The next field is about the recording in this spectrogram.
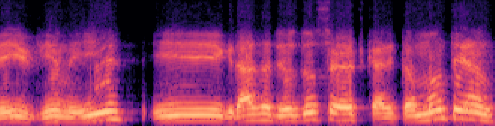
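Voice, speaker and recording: A man with a plain, everyday voice talks at a fairly quick pace. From interior of São Paulo state, Brazil. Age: 20s. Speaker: concrete block factory owner. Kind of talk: interview. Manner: casual, rambling storytelling.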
